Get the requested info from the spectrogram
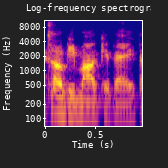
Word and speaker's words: Togi Makabe: We have the Antonio Inoki Memorial 6-man tag match between Yuji Nagata, Satoshi Kojima, Toji Maccabee, taking on Tatsumi Fujinami, Minoru Suzuki, and Tiger Mask. – Yeah, so Togi Makabe, that's how you say his name.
